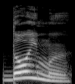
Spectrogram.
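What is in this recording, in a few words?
"доймы", Komi, female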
